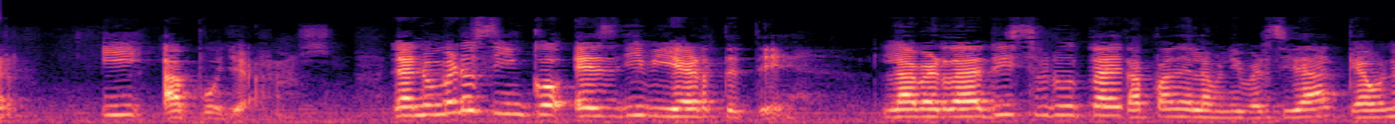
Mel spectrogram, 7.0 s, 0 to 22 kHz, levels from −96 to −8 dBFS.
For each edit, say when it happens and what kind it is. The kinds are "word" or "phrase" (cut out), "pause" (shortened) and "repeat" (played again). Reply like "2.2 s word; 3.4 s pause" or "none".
5.6 s phrase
